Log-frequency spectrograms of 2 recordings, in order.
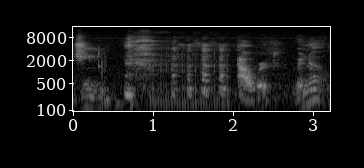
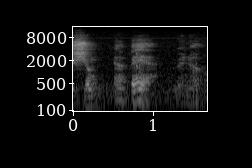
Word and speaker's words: Jean Albert Renaud: And uh but in English, my name is pronounced Jean Albert Renaud. Uh-huh. In French, it's Jean Albert Renaud.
